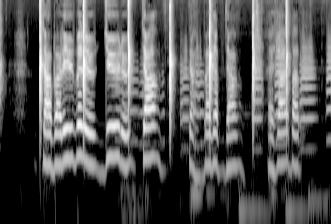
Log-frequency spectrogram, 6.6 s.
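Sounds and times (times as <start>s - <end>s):
rhythmic hand clapping: 0.0s - 0.2s, 0.8s - 1.9s, 2.5s - 6.3s.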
